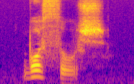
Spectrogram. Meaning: annoyed
- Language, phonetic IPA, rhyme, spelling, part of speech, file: Hungarian, [ˈbosːuːʃ], -uːʃ, bosszús, adjective, Hu-bosszús.ogg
